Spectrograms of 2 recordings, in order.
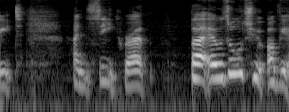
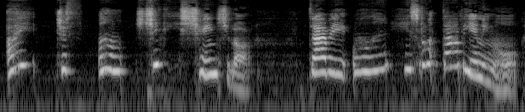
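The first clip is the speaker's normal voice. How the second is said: put-on high, halting villain girl voice with a catch; a lonely villain opening up; the villain telling her rival her friends are gone; sad villain girl; 6 semitones higher than usual. A narrator's reading. Himiko confesses her troubles.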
